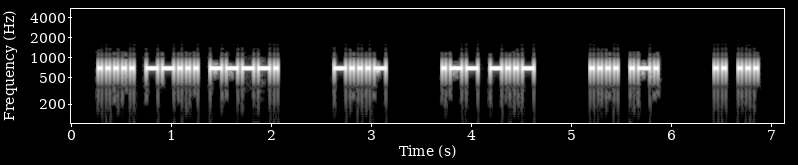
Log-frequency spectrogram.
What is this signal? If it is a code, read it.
Morse code, heard as a keyed tone, about 30 wpm, 700 Hz. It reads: 579 <BT> WX HR IS
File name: UK MASTER QSOs TRAINING / 30WPM / UK MASTER QSOs 0040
